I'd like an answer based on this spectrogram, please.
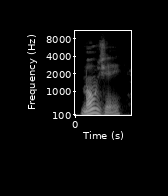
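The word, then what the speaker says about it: mangé: AV are to have and the Mong part m a n g e acute Mong is the past participle of the verb to eat Mong both these monges are pronounced in the same way so let's eat some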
